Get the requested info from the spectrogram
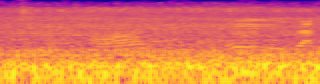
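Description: Steady low rumble of city street traffic, with a voice speaking faintly twice over it.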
